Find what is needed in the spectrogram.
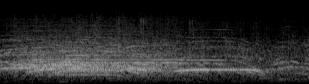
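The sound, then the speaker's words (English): A live audience applauds and cheers for about three seconds, a dense, steady wash of clapping with voices whooping through it before it begins to fade. “If there's a pause before you applaud, I know you're full of shit.”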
